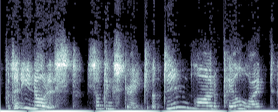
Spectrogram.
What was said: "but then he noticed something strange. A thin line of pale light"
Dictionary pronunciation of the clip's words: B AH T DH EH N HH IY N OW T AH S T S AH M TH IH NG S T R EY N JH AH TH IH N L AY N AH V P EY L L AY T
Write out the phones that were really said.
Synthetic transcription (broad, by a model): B AH T DH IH N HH IY N OW T AH S T S AH M TH IH NG S T R EY N JH AH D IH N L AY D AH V P EY L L AY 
